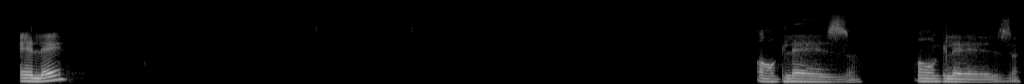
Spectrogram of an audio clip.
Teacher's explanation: con una S vamos a escuchar la Z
